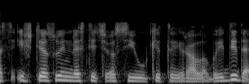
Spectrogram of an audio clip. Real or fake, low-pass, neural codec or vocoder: fake; 7.2 kHz; codec, 16 kHz, 8 kbps, FunCodec, trained on Chinese and English, 25 frames a second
